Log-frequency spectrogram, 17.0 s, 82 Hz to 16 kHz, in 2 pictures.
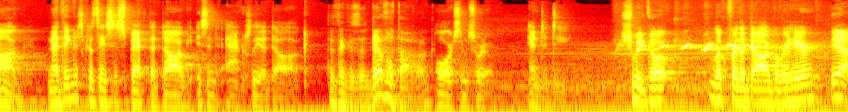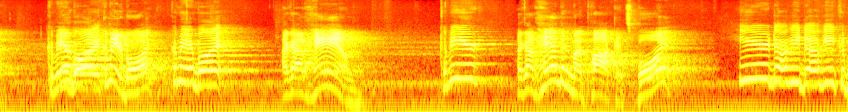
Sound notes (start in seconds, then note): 6.2 whistles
